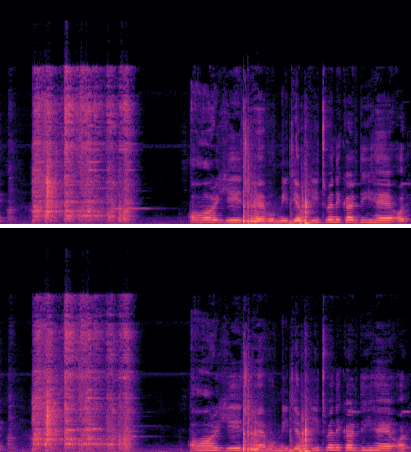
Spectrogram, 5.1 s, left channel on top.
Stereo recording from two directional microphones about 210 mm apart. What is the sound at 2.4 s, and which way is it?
Speech, 45° left (ahead or behind).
